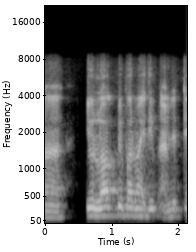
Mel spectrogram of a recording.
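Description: A man speaking. He opens with a short held 'uh', pauses briefly, then talks on.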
